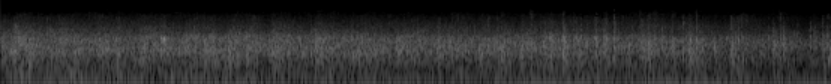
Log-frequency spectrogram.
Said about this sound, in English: You can now, ladies and gentlemen, give a round of applause to your Savior for his word.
